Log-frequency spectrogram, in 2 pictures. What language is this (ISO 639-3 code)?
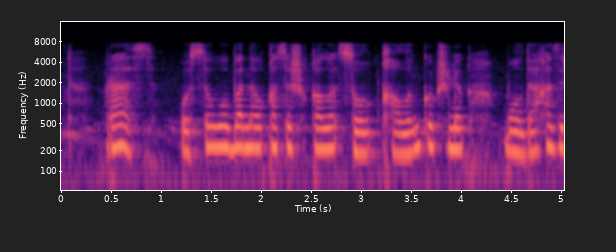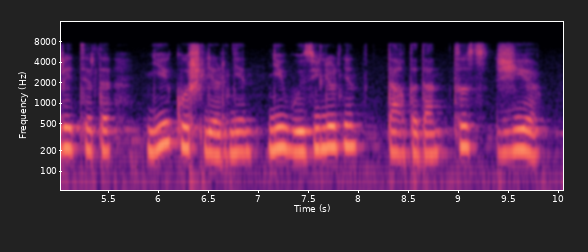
kaz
